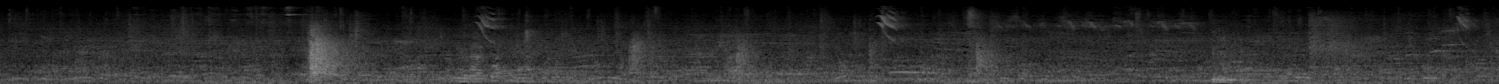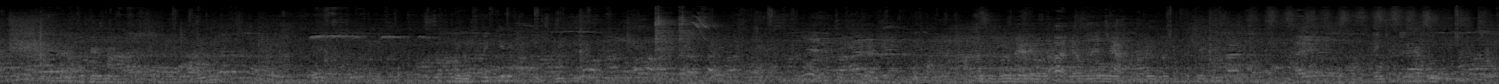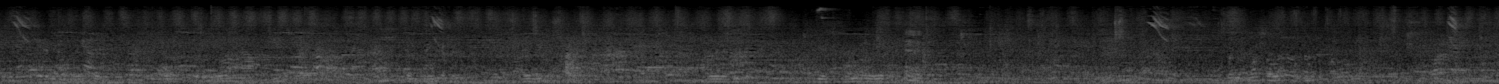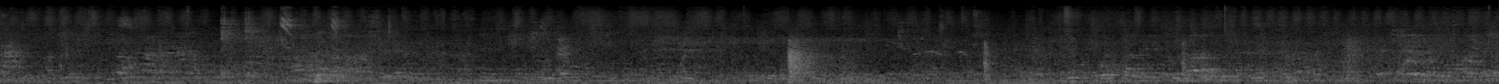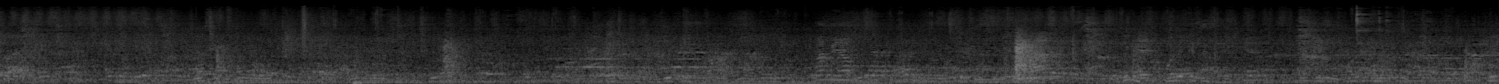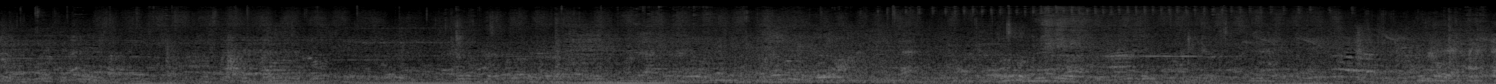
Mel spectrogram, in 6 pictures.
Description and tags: Village center activity
Activity in the center of a small village in the sierra mazateca(Mexico). Voices, daily activity, horns at distance.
